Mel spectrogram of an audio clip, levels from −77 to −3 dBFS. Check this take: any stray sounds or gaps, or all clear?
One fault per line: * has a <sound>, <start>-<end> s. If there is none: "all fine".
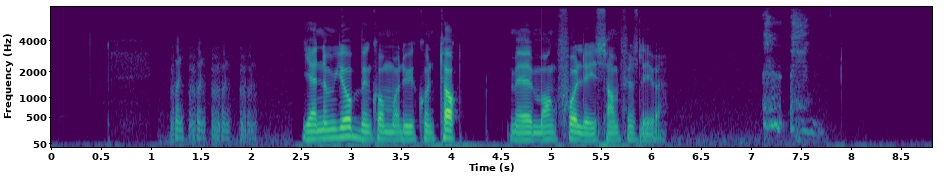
* has a laugh, 1.2-2.1 s
* has a throat clearing, 7.1-7.8 s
